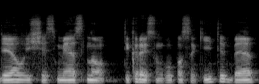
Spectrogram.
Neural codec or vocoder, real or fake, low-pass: none; real; 10.8 kHz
